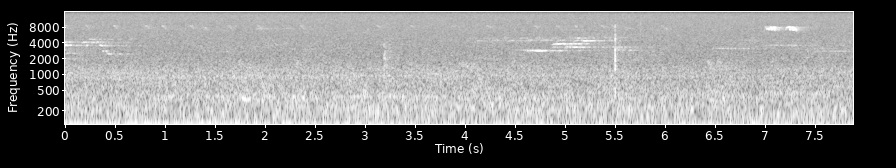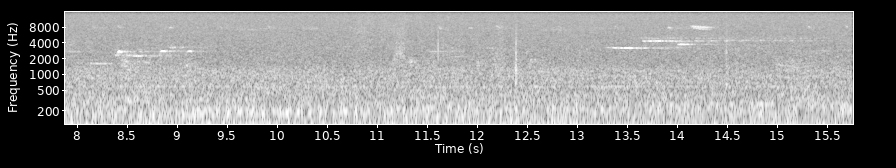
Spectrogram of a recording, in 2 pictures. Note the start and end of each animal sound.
[0.00, 0.77] Hermit Thrush (Catharus guttatus)
[3.94, 5.59] Dark-eyed Junco (Junco hyemalis)
[4.24, 5.97] Hermit Thrush (Catharus guttatus)
[6.40, 9.44] Hermit Thrush (Catharus guttatus)
[13.17, 14.91] Hermit Thrush (Catharus guttatus)
[14.24, 15.76] Dark-eyed Junco (Junco hyemalis)

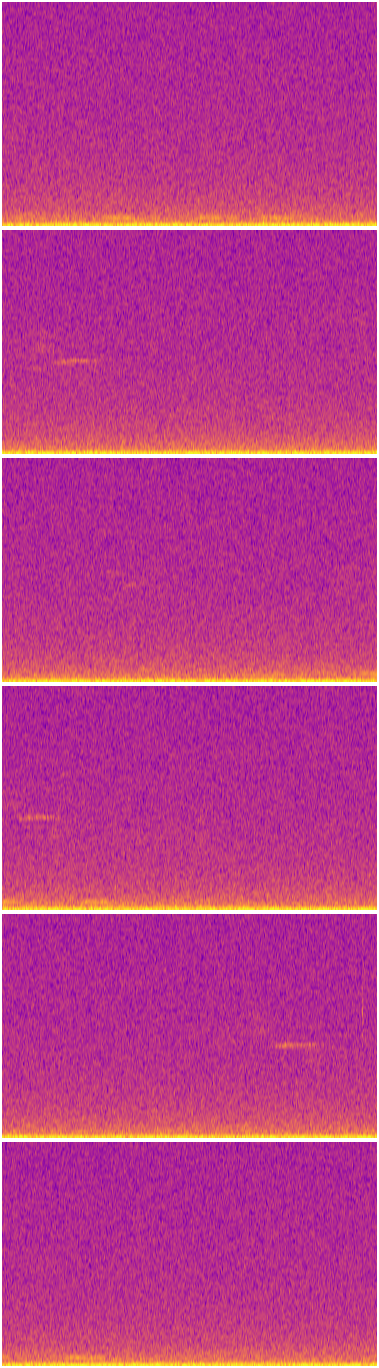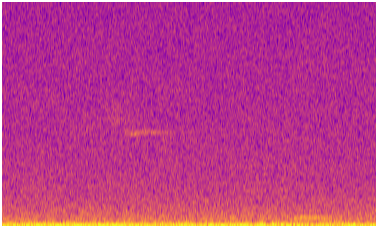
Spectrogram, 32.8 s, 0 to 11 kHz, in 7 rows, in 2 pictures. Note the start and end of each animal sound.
[4.90, 5.86] Black-throated Green Warbler (Setophaga virens)
[14.14, 14.83] Black-throated Green Warbler (Setophaga virens)
[21.73, 22.73] Black-throated Green Warbler (Setophaga virens)
[29.40, 30.28] Black-throated Green Warbler (Setophaga virens)

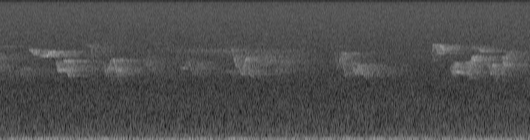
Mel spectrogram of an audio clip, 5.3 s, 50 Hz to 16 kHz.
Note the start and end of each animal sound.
[0.00, 2.88] Scarlet Tanager (Piranga olivacea)
[0.00, 5.31] Red-eyed Vireo (Vireo olivaceus)

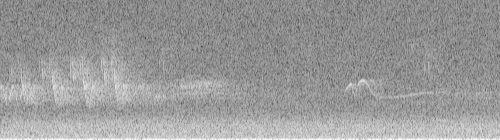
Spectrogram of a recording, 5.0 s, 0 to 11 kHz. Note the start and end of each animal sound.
[0.00, 1.61] Ovenbird (Seiurus aurocapilla)
[1.09, 2.35] Black-throated Blue Warbler (Setophaga caerulescens)
[3.30, 4.71] Eastern Wood-Pewee (Contopus virens)

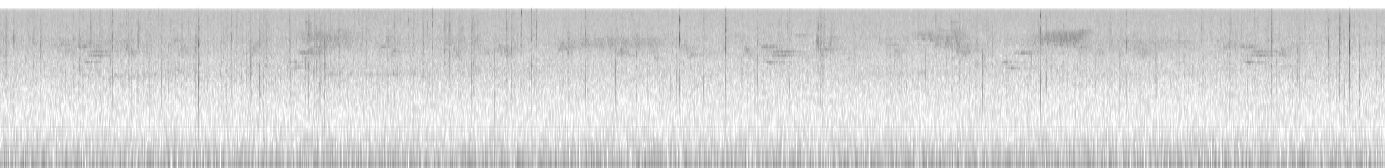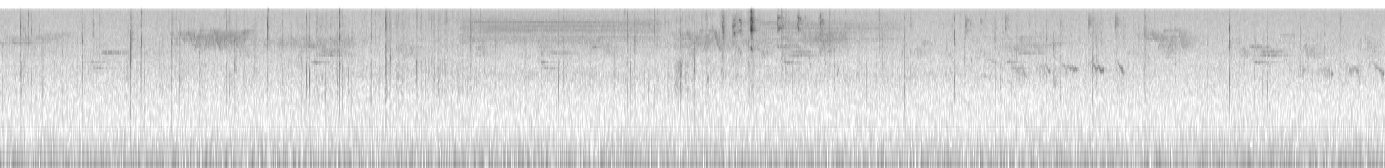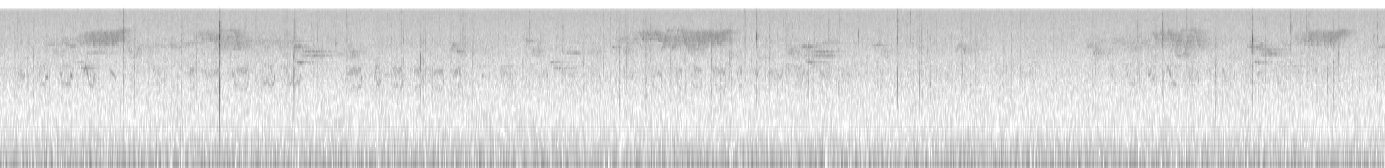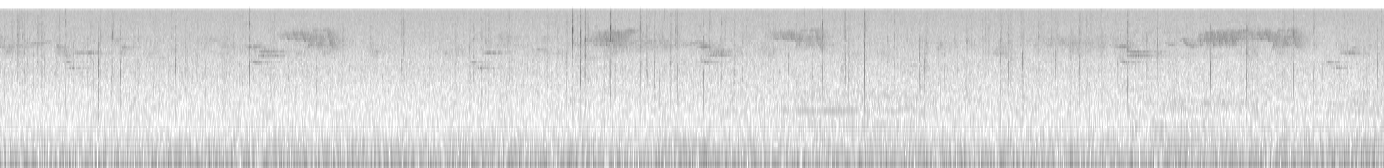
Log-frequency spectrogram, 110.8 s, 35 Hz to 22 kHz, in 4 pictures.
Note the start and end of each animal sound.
[0.00, 24.87] Red-eyed Vireo (Vireo olivaceus)
[1.47, 2.22] Wood Thrush (Hylocichla mustelina)
[5.64, 7.08] Black-throated Blue Warbler (Setophaga caerulescens)
[5.66, 6.62] Wood Thrush (Hylocichla mustelina)
[6.17, 8.16] American Crow (Corvus brachyrhynchos)
[10.86, 13.15] Ovenbird (Seiurus aurocapilla)
[15.10, 16.02] Wood Thrush (Hylocichla mustelina)
[18.24, 19.43] Chestnut-sided Warbler (Setophaga pensylvanica)
[20.00, 20.73] Wood Thrush (Hylocichla mustelina)
[20.09, 21.87] Black-throated Blue Warbler (Setophaga caerulescens)
[24.66, 25.51] Wood Thrush (Hylocichla mustelina)
[27.55, 29.20] Black-throated Blue Warbler (Setophaga caerulescens)
[29.48, 30.30] Wood Thrush (Hylocichla mustelina)
[31.13, 32.19] Chestnut-sided Warbler (Setophaga pensylvanica)
[31.61, 32.76] Black-throated Blue Warbler (Setophaga caerulescens)
[32.74, 34.89] Ovenbird (Seiurus aurocapilla)
[33.90, 34.66] Wood Thrush (Hylocichla mustelina)
[36.57, 41.01] Red Squirrel (Tamiasciurus hudsonicus)
[38.44, 39.24] Wood Thrush (Hylocichla mustelina)
[40.99, 42.19] Chestnut-sided Warbler (Setophaga pensylvanica)
[42.11, 44.79] unknown mammal
[43.12, 43.92] Wood Thrush (Hylocichla mustelina)
[47.80, 50.21] unidentified call
[50.41, 51.45] Chestnut-sided Warbler (Setophaga pensylvanica)
[52.59, 53.34] Wood Thrush (Hylocichla mustelina)
[53.56, 70.70] unidentified call
[56.52, 59.45] Black-throated Blue Warbler (Setophaga caerulescens)
[59.26, 60.31] Chestnut-sided Warbler (Setophaga pensylvanica)
[61.34, 62.02] Wood Thrush (Hylocichla mustelina)
[66.35, 67.24] Wood Thrush (Hylocichla mustelina)
[67.98, 69.17] Chestnut-sided Warbler (Setophaga pensylvanica)
[68.60, 70.10] Black-throated Blue Warbler (Setophaga caerulescens)
[71.29, 72.13] Wood Thrush (Hylocichla mustelina)
[77.48, 80.70] unidentified call
[78.21, 79.68] Chestnut-sided Warbler (Setophaga pensylvanica)
[80.28, 81.10] Wood Thrush (Hylocichla mustelina)
[80.87, 82.42] Black-throated Blue Warbler (Setophaga caerulescens)
[82.90, 84.13] Black-throated Blue Warbler (Setophaga caerulescens)
[84.28, 85.20] Wood Thrush (Hylocichla mustelina)
[87.86, 88.91] Wood Thrush (Hylocichla mustelina)
[88.56, 89.91] Chestnut-sided Warbler (Setophaga pensylvanica)
[92.40, 93.49] Wood Thrush (Hylocichla mustelina)
[94.44, 95.92] Black-throated Blue Warbler (Setophaga caerulescens)
[96.86, 97.79] Wood Thrush (Hylocichla mustelina)
[98.24, 99.62] Chestnut-sided Warbler (Setophaga pensylvanica)
[105.40, 106.20] Wood Thrush (Hylocichla mustelina)
[106.31, 108.18] Black-throated Blue Warbler (Setophaga caerulescens)
[108.09, 109.16] Chestnut-sided Warbler (Setophaga pensylvanica)
[109.43, 110.48] Wood Thrush (Hylocichla mustelina)

